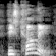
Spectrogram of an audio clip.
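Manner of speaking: high, loud urgent warning; alarmed warning. A narrator's reading. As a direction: warn him to hide, fast. Giantess warning Jack.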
